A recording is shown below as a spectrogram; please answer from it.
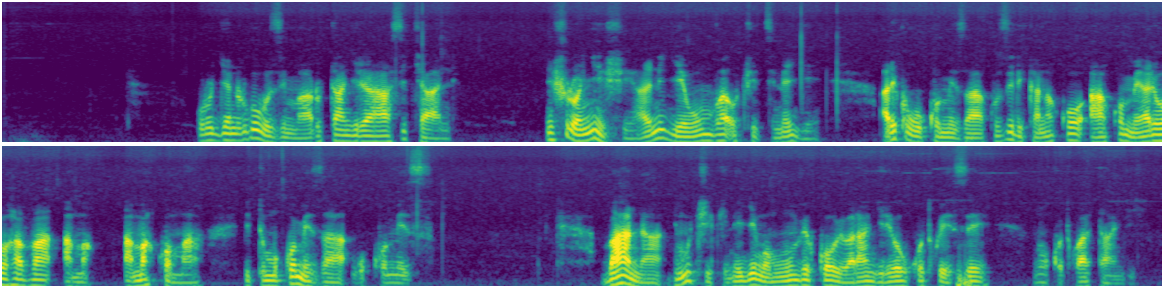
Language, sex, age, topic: Kinyarwanda, male, 36-49, education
